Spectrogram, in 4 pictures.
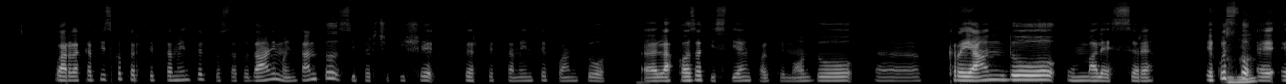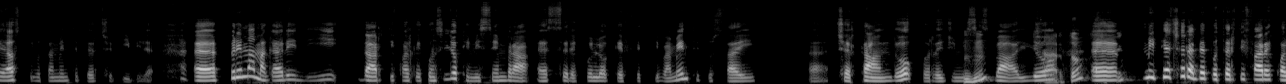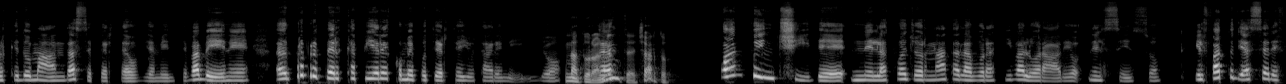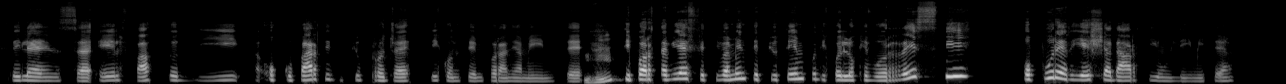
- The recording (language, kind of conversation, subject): Italian, advice, Come posso isolarmi mentalmente quando lavoro da casa?
- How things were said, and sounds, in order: background speech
